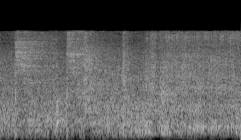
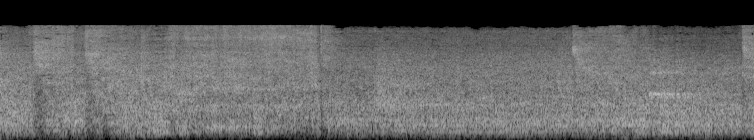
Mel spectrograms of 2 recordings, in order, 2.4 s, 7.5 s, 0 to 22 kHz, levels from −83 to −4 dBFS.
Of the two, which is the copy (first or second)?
second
